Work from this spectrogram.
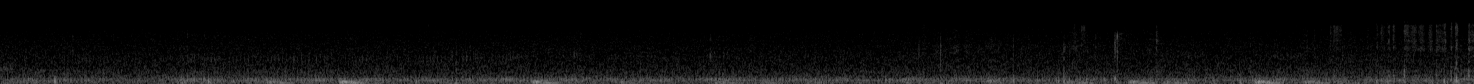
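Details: A cat being massaged purrs steadily, a low, even rumble running throughout, with scattered rustling and light handling sounds growing toward the end.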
